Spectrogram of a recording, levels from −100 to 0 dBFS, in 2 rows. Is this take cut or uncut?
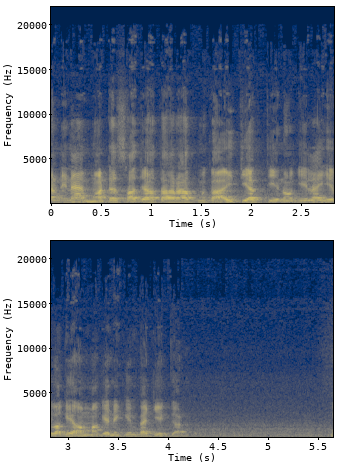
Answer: uncut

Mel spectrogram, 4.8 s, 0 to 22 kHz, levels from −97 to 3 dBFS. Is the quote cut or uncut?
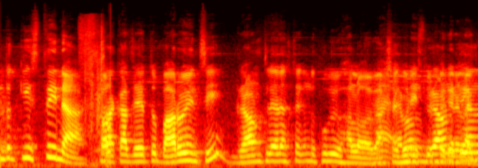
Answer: cut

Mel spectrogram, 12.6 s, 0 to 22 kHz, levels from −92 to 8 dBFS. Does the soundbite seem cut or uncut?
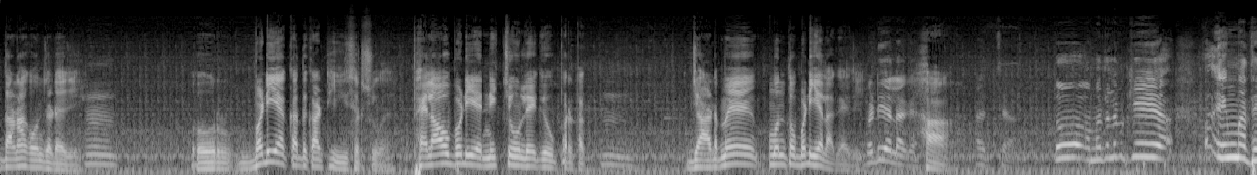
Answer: uncut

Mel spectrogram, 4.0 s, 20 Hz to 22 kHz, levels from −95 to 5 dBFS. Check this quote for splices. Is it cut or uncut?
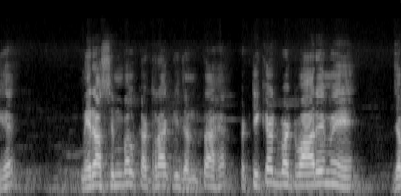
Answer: cut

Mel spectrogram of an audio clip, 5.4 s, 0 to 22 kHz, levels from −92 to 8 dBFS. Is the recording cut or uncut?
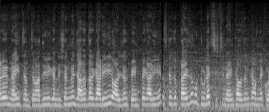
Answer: cut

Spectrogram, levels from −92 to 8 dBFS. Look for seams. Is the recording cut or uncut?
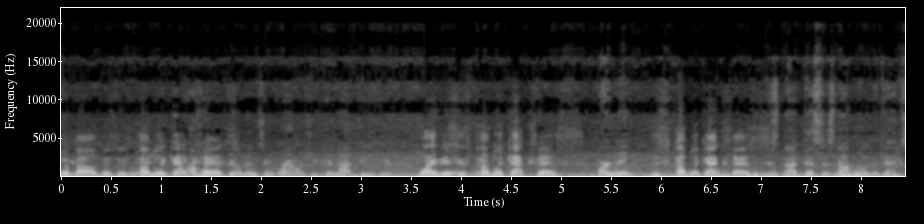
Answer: uncut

